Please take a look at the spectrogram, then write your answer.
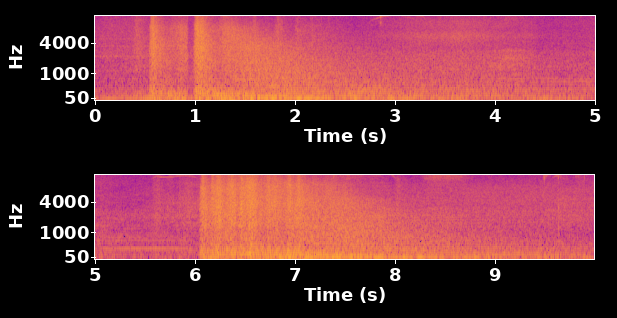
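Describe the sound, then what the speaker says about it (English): Secondary guns of a destroyer firing in the naval battle game Ultimate Admiral Dreadnoughts, a rumble of repeated booming shots that swells near the start, eases off, then returns loudly around the midpoint. "Secondary guns on the destroyer."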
